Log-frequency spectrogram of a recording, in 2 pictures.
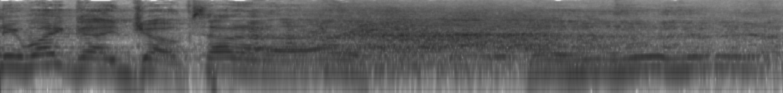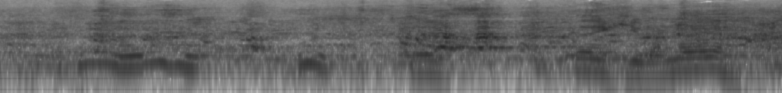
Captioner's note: audience laughs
